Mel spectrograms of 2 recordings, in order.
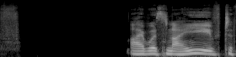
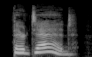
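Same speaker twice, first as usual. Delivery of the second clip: desperate; 5 semitones higher, 5 dB louder than usual. A narrator's reading. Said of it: "I say desperately".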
